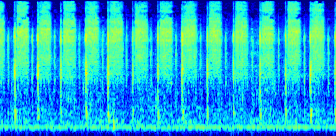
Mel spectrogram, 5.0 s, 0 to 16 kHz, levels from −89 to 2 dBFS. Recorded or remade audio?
remade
